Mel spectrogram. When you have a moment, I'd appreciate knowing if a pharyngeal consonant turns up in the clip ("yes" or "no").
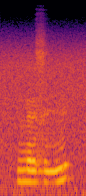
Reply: no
